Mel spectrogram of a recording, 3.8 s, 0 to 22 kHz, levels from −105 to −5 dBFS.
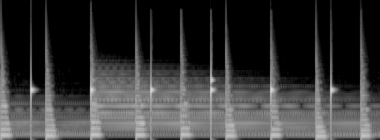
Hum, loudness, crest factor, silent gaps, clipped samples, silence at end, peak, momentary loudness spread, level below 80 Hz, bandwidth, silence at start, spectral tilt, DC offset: none; -31 LUFS; 26 dB; none; under 0.1%; 0 s; -6 dBFS; 10 LU; -58 dBFS; 16.5 kHz; 0 s; -6 dB/octave; under 0.1%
